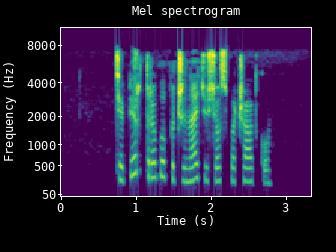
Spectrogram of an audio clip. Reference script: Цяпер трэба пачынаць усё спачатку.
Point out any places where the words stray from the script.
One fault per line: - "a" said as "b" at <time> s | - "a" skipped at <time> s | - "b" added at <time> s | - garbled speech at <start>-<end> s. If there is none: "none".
none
